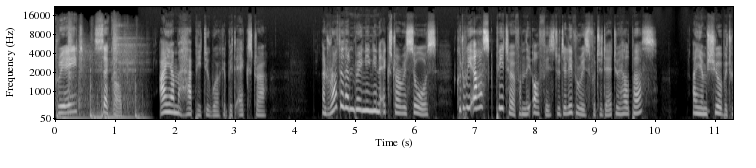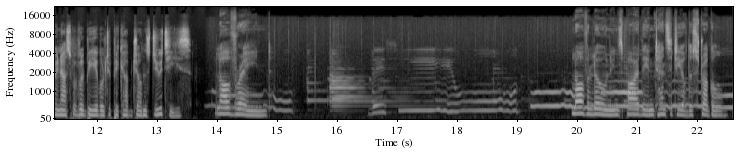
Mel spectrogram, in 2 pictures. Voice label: English with Slight European and Heavy French Accent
